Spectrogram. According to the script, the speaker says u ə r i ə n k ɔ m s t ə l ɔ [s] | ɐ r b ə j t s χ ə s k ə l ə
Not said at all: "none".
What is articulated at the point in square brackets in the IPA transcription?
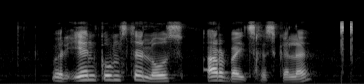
s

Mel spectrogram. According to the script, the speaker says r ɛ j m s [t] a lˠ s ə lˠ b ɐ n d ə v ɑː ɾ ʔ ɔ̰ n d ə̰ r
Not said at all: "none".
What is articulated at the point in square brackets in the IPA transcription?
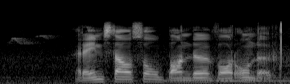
t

